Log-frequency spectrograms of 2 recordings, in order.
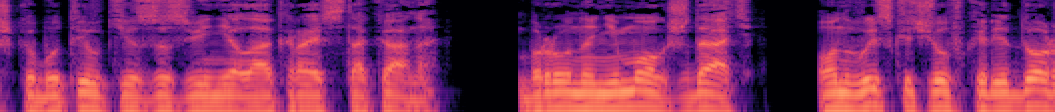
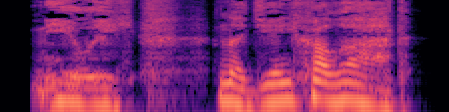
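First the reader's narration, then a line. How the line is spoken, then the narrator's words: Mother whispering. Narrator (Russian): прошептала мать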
